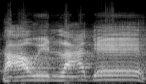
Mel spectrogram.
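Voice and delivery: loud, slow shout of kawin lagi; shouted demand. Acted. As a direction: bellow it like a stubborn husband. Mocking husband's demand.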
